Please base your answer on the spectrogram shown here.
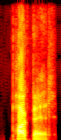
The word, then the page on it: puppet: American English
